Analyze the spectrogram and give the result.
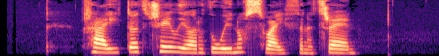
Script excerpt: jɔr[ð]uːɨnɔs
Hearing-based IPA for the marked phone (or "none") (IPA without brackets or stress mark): ð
